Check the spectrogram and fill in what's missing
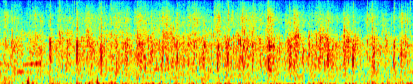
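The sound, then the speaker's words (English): An audience claps steadily for several seconds as a hand clap of appreciation to God, a dense wash of many hands applauding together at an even level, with no speech over it. “Let's give that hand clap of appreciation to God.”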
